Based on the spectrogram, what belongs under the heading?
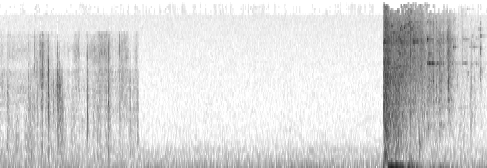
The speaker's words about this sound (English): stands in the middle of the broken glass.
